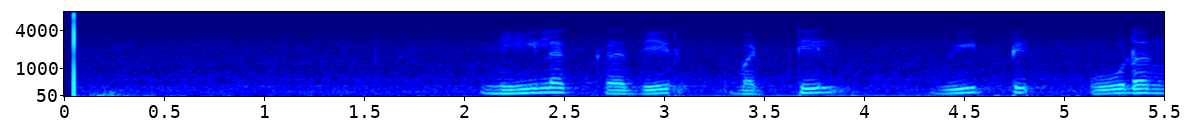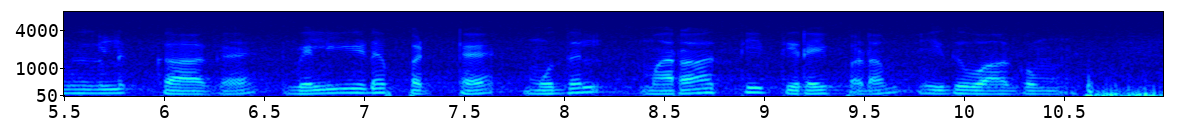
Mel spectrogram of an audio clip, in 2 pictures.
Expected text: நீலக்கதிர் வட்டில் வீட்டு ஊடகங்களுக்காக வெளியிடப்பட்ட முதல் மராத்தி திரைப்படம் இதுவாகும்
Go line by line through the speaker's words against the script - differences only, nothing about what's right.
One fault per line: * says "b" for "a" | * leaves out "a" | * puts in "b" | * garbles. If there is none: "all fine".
all fine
